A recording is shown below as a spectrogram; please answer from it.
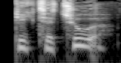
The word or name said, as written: DIKTATURET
